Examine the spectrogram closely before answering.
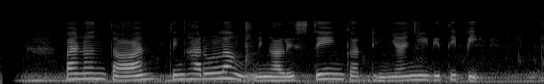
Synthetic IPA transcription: panɔnt̪ɔnt̪ɪŋɦaɾuləŋniŋalist̪ɪŋkərdiɲaɲidit̪ipi

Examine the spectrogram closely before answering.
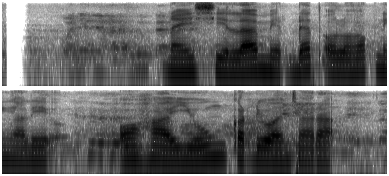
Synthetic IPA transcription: naisilamirdɛt̪ɔlɔɦɔk̚niŋaliɔɦajuŋkərdiwaɲt͡ʃaɾa

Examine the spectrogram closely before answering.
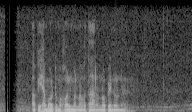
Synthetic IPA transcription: apiɦɛməʋəʈəməɦolmənaʋət̪aːɾənopenunə

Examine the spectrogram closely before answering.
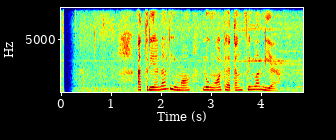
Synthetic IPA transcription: ʔad̪̥ɾianalimɔluŋɔɖ̥a̤t̪əŋfinland̪ia

